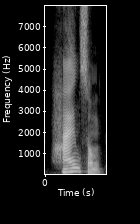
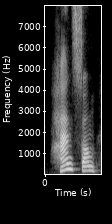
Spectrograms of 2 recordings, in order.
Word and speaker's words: handsome: okay next we have handsome can you say it handsome notice yes the letter d is silent we don't say handsome we say handsome handsome it's like beautiful but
